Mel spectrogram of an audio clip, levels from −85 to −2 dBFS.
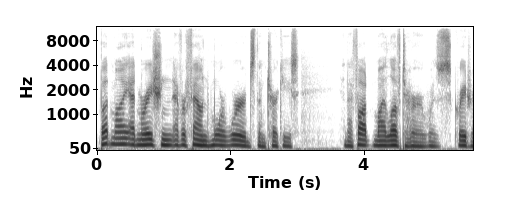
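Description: No technical faults can be heard anywhere in the speech recording, and the signal stays continuous and intact throughout.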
